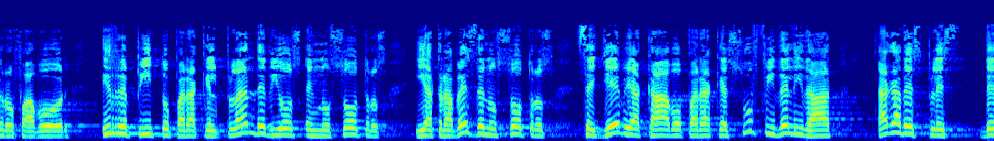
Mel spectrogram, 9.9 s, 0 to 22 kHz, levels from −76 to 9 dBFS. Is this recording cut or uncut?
uncut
